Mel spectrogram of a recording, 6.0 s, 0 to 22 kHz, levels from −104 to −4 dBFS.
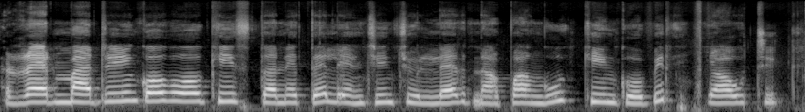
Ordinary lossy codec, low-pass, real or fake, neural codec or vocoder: none; none; fake; vocoder, 44.1 kHz, 128 mel bands, Pupu-Vocoder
